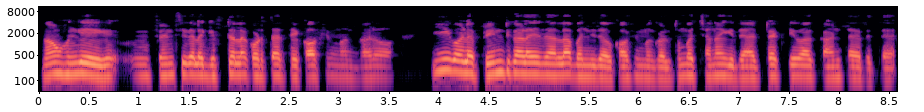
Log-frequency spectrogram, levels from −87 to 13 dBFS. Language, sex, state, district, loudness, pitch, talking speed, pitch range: Kannada, male, Karnataka, Shimoga, -16 LUFS, 135 Hz, 155 wpm, 125-150 Hz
